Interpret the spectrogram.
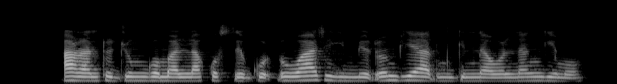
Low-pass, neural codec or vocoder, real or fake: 7.2 kHz; none; real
